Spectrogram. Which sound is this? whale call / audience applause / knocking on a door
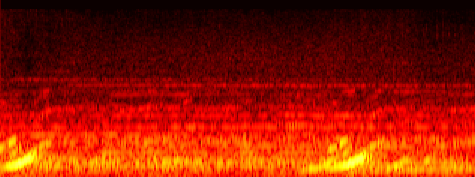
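whale call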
